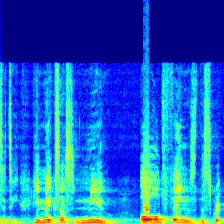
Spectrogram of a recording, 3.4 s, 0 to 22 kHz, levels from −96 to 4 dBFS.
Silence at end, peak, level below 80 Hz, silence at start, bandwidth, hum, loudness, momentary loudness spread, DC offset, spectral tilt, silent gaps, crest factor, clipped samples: 0 s; 0 dBFS; -50 dBFS; 0 s; 16 kHz; none; -14 LUFS; 17 LU; under 0.1%; -5.5 dB/octave; none; 14 dB; 1%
